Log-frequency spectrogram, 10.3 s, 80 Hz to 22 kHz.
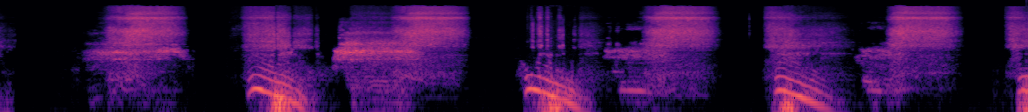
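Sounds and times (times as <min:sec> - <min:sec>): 
long airy hissing breath during a breathwork exercise: 0:00.9 - 0:01.9, 0:03.5 - 0:04.8, 0:06.5 - 0:07.9, 0:08.5 - 0:10.2
voiced sighing breath falling in pitch during a breathwork exercise: 0:00.9 - 0:04.7, 0:06.0 - 0:10.2.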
